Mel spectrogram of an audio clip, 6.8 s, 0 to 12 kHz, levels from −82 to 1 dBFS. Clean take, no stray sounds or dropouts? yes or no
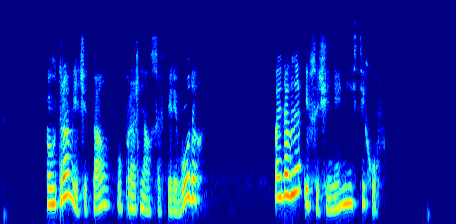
yes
